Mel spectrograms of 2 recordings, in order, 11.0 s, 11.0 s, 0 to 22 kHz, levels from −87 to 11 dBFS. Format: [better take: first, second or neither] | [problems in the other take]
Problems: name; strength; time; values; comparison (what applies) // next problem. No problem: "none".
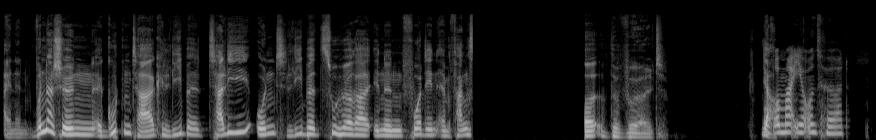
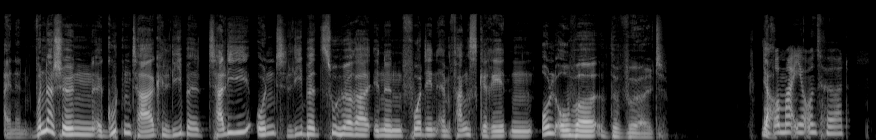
second | audio cutting out; at 6 s for 1.5 s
